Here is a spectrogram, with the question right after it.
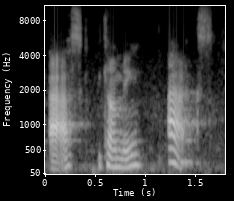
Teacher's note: the SK sound becomes a KS sound in words like ask becoming ax.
